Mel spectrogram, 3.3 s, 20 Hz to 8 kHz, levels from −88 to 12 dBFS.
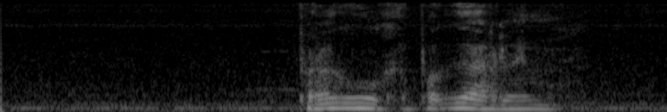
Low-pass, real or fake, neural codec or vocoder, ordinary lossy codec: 7.2 kHz; real; none; AAC, 32 kbps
